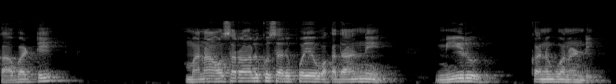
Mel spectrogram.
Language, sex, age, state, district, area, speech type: Telugu, male, 30-45, Andhra Pradesh, East Godavari, rural, spontaneous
